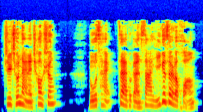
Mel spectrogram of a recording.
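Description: A woman voicing a frightened young male servant who pleads and hurries through his confession in a lowered voice. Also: lively intonation, normal speed. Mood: cowering, pleading.

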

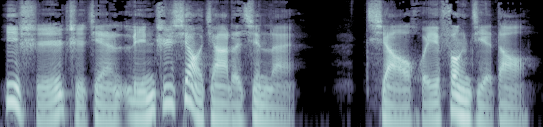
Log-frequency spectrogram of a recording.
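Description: A man reads a classic novel aloud with a low, deep voice and a slow, unhurried pace. His pitch moves expressively across the lines, recorded dry and close. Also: animated, dry recording. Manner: measured storytelling, also voicing male characters. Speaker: narrator. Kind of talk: dramatized novel reading.

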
